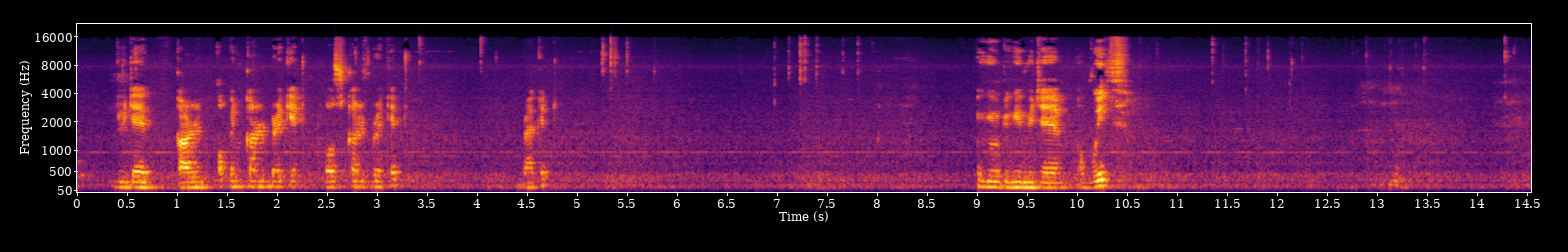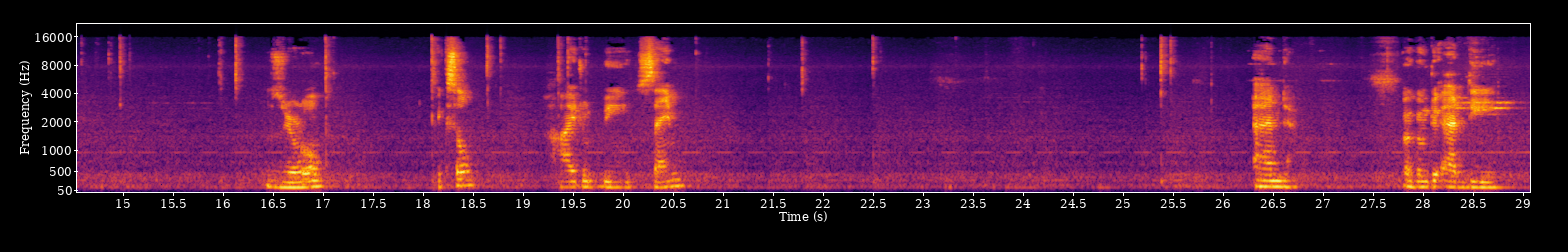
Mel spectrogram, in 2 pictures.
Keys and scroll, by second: 1.3 shift+[, 2.6 shift+], 4.2 Left, 5.7 Left, 6.3 Up, 7.0 Tab, 7.2 Tab, 7.5 Tab, 10.2-16.8 typing, 17.8 typing, 19.0-22.2 typing, 23.9 ;, 27.9 typing.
